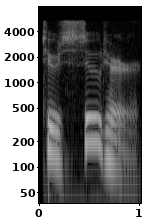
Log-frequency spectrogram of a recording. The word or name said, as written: two-suiter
